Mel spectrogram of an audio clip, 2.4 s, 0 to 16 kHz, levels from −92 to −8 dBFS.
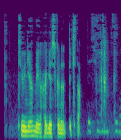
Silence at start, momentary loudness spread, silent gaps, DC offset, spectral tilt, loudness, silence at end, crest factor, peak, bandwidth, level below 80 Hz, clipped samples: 0.35 s; 15 LU; none; under 0.1%; -5 dB/octave; -22 LUFS; 0 s; 20 dB; -2 dBFS; 11.5 kHz; -56 dBFS; under 0.1%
